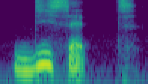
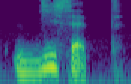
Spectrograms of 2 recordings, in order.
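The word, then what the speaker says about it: dix-sept: it's clear but then for the pronunciation Des set okay so you don't insist on the deset Des set deset okay then so you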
